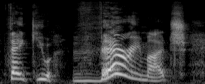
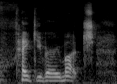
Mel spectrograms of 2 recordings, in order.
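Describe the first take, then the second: First: It is said pointedly, with a marked inflection. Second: It is said lightly, as a casual throwaway. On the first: The speaker is asserting she is winning the exchange. "she perfectly adds that inflection" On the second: The speaker is just gently teasing back. "it would be a throwaway thing"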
